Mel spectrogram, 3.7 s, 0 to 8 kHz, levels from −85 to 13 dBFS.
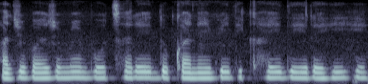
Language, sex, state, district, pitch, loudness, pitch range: Hindi, female, Chhattisgarh, Sukma, 155 Hz, -17 LUFS, 150-160 Hz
